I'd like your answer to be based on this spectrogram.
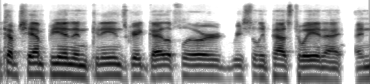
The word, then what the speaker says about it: Guy Lafleur: Okay, well, first that he pronounces it Guy Lafleur.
